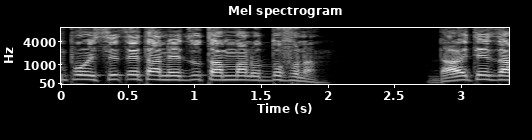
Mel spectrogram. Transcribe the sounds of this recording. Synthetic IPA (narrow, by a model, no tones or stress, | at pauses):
mpːɔɪsːɪt͡sʼɛt̪ɐneːd͡zːʊt̪ɐmːɐnʊd̪ːʊfʊnɐ̰ | d̪ɐwɪt̪ɪzɐ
